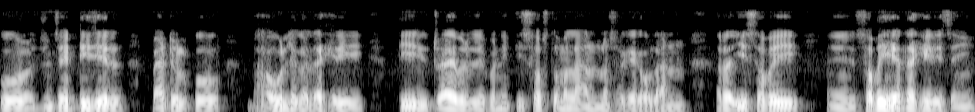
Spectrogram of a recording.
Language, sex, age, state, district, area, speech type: Nepali, male, 60+, West Bengal, Kalimpong, rural, spontaneous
